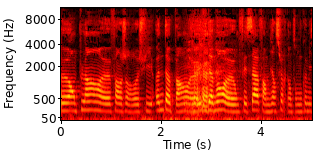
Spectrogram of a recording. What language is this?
French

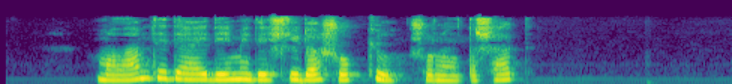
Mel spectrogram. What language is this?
Mari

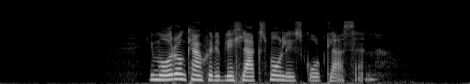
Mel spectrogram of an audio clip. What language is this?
Swedish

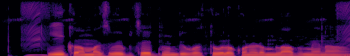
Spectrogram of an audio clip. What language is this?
Telugu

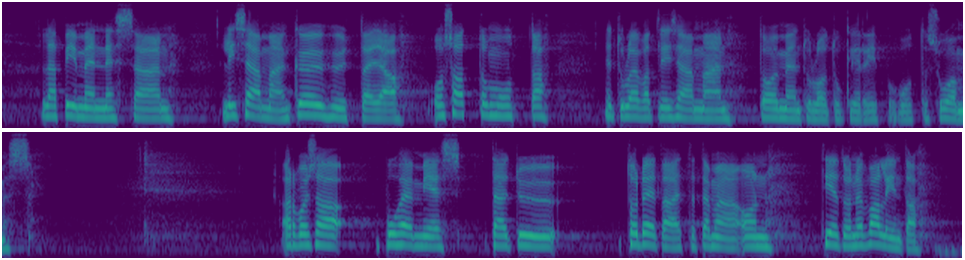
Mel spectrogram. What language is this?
Finnish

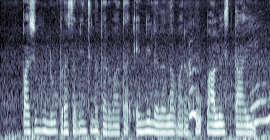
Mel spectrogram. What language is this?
Telugu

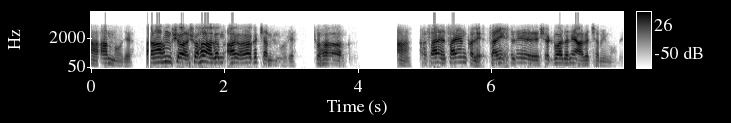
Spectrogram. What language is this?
Sanskrit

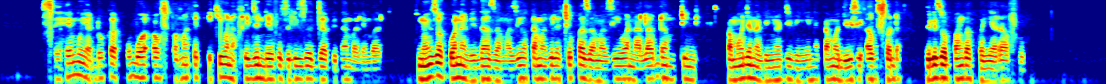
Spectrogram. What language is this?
Swahili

